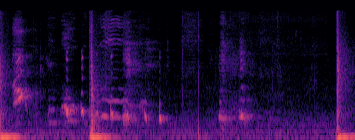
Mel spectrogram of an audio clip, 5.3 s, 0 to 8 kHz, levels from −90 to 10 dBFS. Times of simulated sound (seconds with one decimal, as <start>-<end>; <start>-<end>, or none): none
